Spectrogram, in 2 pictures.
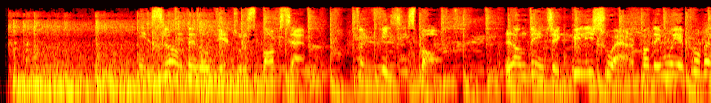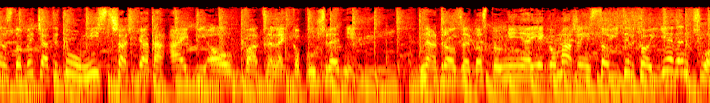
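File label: Polish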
